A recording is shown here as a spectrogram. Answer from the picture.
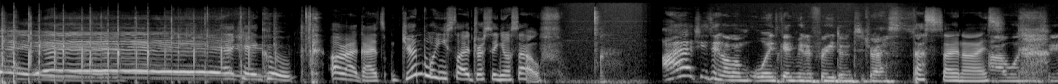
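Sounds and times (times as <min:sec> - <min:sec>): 
hand clapping: 0:00.0 - 0:03.2
speech: 0:02.4 - 0:10.5.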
